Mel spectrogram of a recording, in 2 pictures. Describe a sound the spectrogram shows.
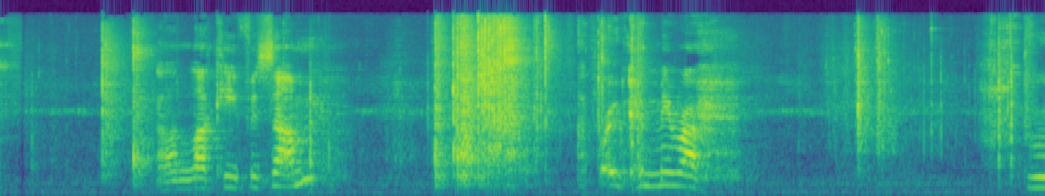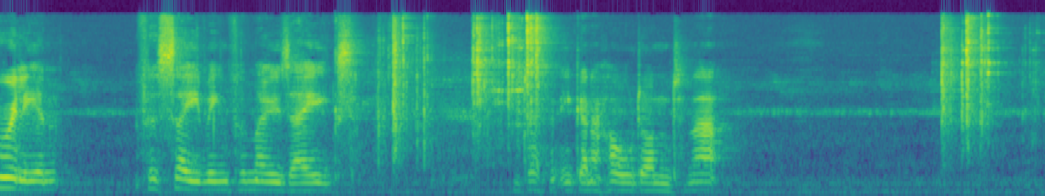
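Pieces of metal foil clink and rustle in a plastic tub.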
